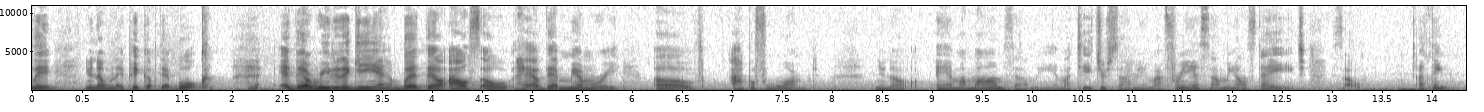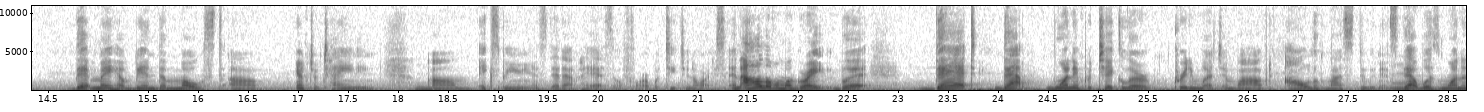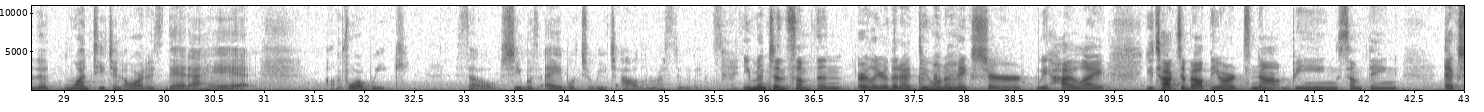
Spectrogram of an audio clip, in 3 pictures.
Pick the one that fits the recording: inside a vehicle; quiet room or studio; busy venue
busy venue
